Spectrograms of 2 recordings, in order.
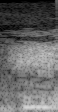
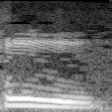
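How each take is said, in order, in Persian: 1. این صدا کوتاهه و سریع قطع میشه. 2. این صدا کشیده است و طول میکشه. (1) "برای صدای پایین خ و خی" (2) "برای صدای پایین خ و خی"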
